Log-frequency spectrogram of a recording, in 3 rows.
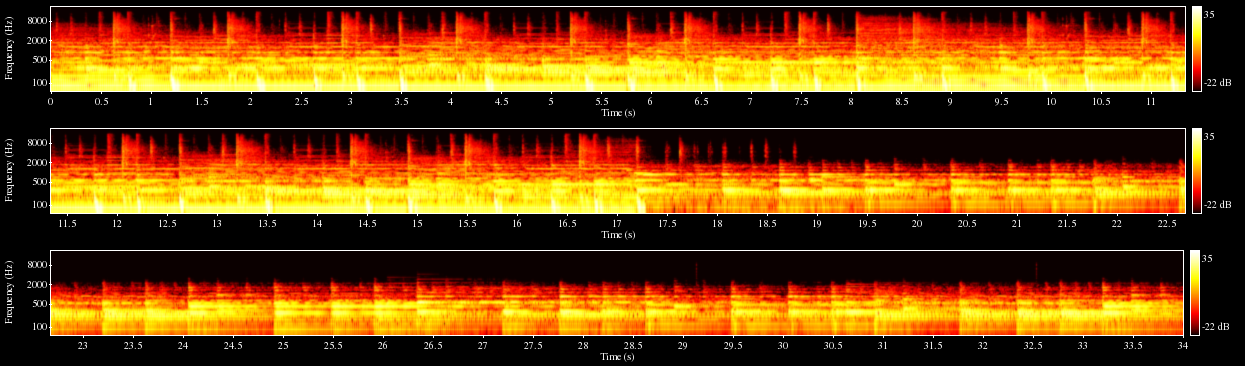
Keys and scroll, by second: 0.1 ctrl+d, 5.9 ctrl+d, 10.3 ctrl+alt+shift+e, 21.2 ctrl+alt+shift+e.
